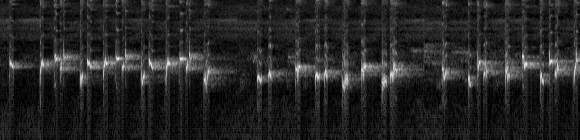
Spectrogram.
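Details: Yellow-vented bulbul singing in the wild, a long, rapid, energetic song used as a lure: rapid chains of bright gurgling whistles and crisp clicks, rising and falling in short phrases, with one brief pause near the middle.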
